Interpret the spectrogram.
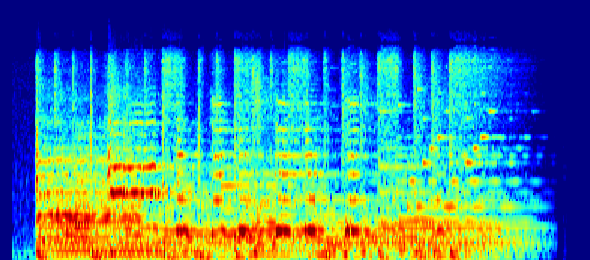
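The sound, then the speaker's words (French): A short, bright musical section jingle with layered harmonic tones and steady rhythmic accents plays loudly and alone for about five seconds, then fades out. “Alors, après ce magnifique jingle,”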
